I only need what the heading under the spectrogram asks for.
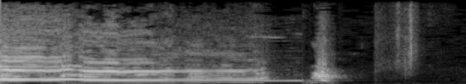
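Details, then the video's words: Pet brindle Chihuahua howling in an attempt to say "I love you": one long sustained, slightly falling tonal howl ending in a short bark-like yelp, then quiet. "Brindle Chihuahua says I LOVE YOU"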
